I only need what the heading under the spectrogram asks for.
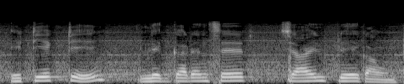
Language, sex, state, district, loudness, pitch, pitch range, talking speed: Bengali, male, West Bengal, Kolkata, -16 LUFS, 155 Hz, 145-170 Hz, 135 wpm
